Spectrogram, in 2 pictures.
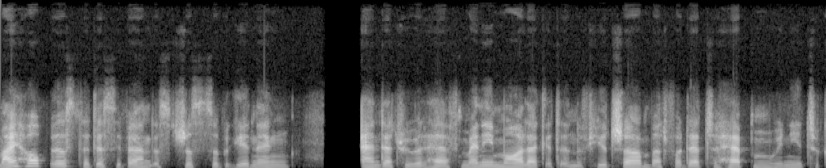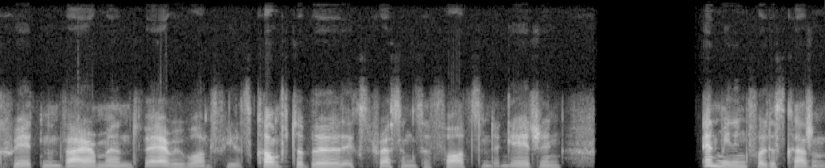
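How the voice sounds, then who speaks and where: With a non-native accent, a woman speaks at a very fast pace in a very deep, low voice, showing big swings in loudness and ordinary pitch variation, recorded dry and close with no echo over a quiet background. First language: not English. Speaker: event moderator. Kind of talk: live event moderation, prepared opening remarks. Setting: virtual world event streamed live.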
